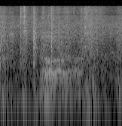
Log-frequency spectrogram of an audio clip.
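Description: A man exclaiming "oh, oh, oh" in surprise, with a few faint clicks and rustles of papers and an envelope being handled just before.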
